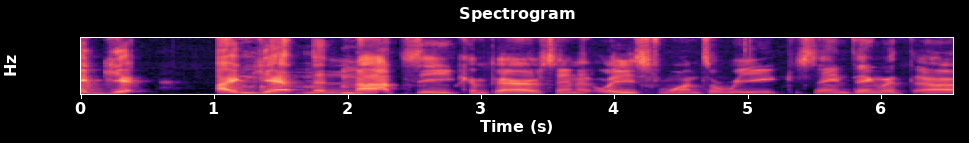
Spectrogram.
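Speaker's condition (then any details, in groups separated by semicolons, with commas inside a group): Cerebral palsy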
